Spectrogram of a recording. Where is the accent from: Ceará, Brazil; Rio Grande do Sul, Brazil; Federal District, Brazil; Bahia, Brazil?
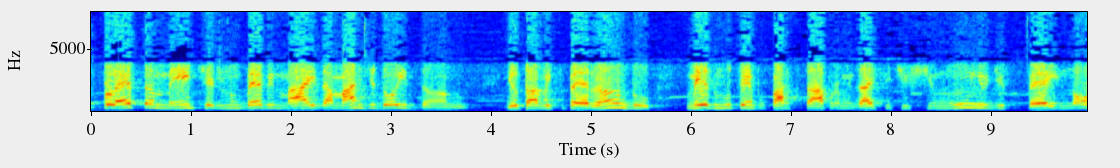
Ceará, Brazil; Fortaleza; Eu sou da cidade de Fortaleza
